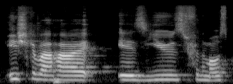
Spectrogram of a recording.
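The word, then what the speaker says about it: uisce beatha: It's kind of written similar to like Uski Betha, but Ishkabaha is the pronunciation.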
